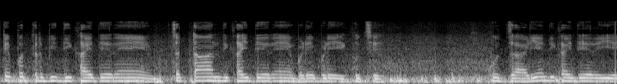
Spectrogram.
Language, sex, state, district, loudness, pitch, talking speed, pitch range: Hindi, male, Rajasthan, Bikaner, -13 LUFS, 155 Hz, 205 wpm, 145-160 Hz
